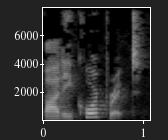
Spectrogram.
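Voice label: "body corporate", English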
